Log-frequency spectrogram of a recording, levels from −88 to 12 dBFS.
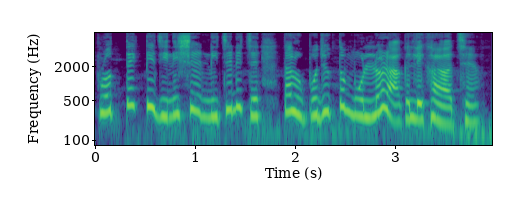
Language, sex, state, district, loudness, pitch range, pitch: Bengali, female, West Bengal, Cooch Behar, -14 LUFS, 260-345 Hz, 285 Hz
